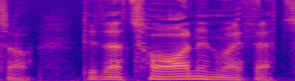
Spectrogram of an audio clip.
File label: "toon", Welsh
